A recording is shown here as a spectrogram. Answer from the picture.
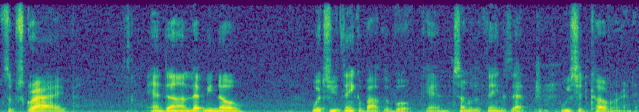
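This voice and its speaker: With an American accent, a man speaks at a fairly slow pace with long, frequent pauses, and audible room echo is present. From Detroit, Michigan. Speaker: podcast co-host. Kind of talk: casual chat. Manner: soft-spoken; quiet.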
